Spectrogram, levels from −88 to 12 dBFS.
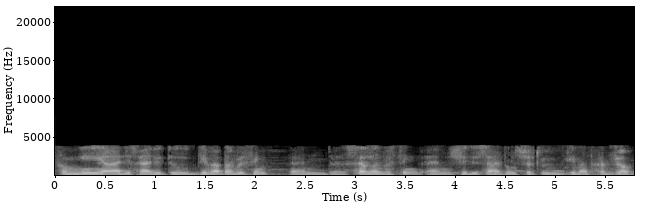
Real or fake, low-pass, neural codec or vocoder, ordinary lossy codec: fake; 7.2 kHz; codec, 44.1 kHz, 2.6 kbps, SNAC; AAC, 16 kbps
